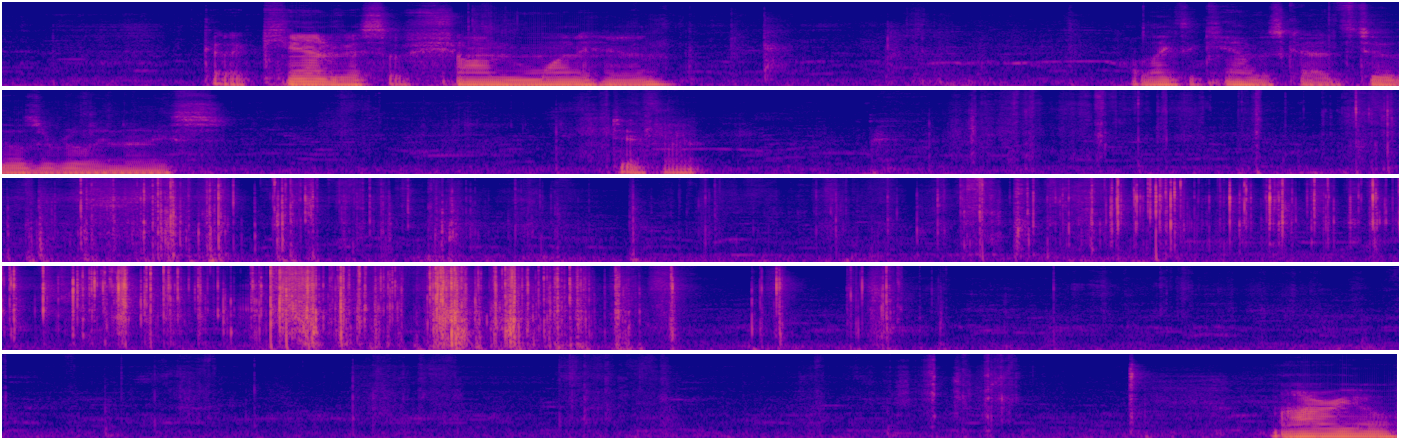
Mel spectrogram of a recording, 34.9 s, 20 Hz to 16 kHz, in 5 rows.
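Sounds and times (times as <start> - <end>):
wrapper being torn and crinkled: 12.0 - 25.7.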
